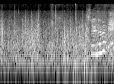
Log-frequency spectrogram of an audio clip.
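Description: Indistinct voices over a noisy background, with a few short knocks.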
